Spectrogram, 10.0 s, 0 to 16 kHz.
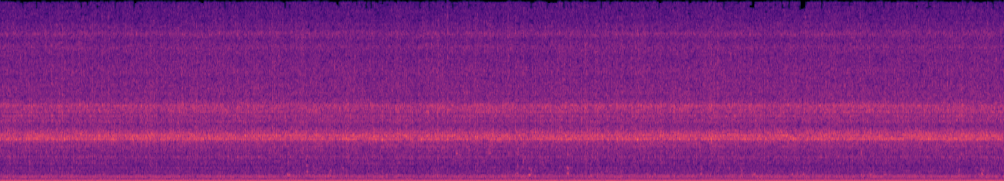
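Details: Buick Grand National with new engine, third and final 10-minute cam break-in run: steady, even deep drone at raised idle, no knocks or ticks; normal fast idle.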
